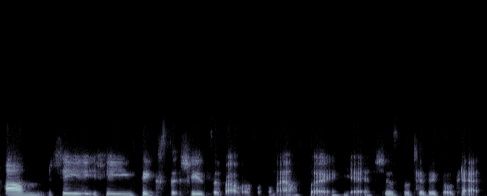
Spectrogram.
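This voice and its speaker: Brief: Australian woman author guest, low-ish pitch, dry lo-fi remote audio, casual and giggly. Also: little pitch movement, moderate pace, vocal fry, no echo. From Australia, born in Malaysia. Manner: chatty, giggly, lots of "yeah" and "like". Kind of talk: casual video-call interview.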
